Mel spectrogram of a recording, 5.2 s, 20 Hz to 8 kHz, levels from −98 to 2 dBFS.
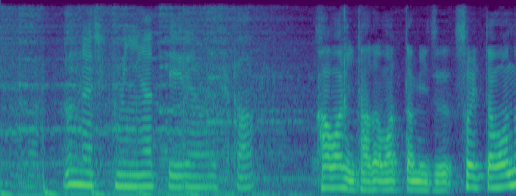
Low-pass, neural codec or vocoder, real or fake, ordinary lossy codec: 7.2 kHz; autoencoder, 48 kHz, 128 numbers a frame, DAC-VAE, trained on Japanese speech; fake; none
